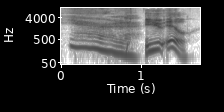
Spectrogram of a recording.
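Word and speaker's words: Yuill: was very nice um y u i double l how would you pronounce that you ill you are yeah exactly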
